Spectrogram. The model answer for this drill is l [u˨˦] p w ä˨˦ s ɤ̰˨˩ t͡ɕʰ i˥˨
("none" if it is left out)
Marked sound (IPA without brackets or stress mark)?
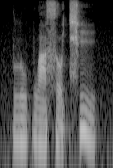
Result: u˨˦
